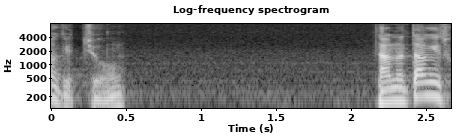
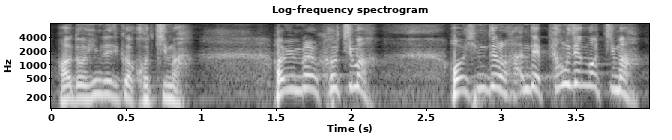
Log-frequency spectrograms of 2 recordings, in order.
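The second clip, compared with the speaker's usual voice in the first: higher-pitched, mock-fussing parent; overprotective parent; 10 semitones higher than usual. Preacher voices a parent telling a toddler not to walk, mock fussing. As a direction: fuss over a toddler, pitch climbing.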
